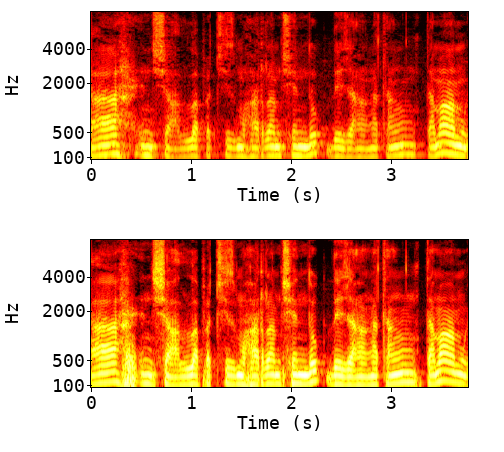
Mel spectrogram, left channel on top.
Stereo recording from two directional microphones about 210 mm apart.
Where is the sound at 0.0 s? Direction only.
45° right (ahead or behind).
